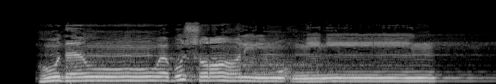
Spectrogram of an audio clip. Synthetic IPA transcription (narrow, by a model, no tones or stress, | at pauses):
hʊd̪awwabʊʃɾˤɑːlɪlmʊʔmɪniːn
